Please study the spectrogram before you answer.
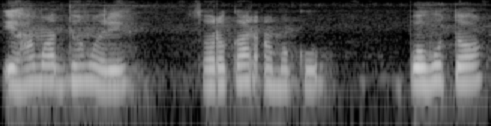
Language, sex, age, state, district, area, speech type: Odia, female, 18-30, Odisha, Balangir, urban, spontaneous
